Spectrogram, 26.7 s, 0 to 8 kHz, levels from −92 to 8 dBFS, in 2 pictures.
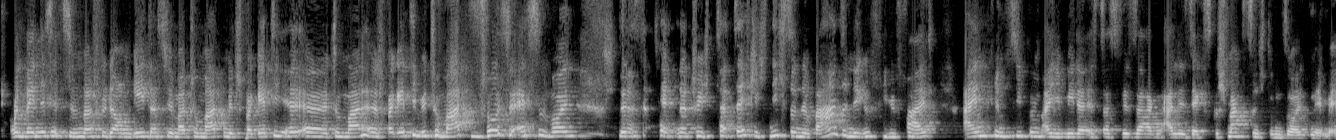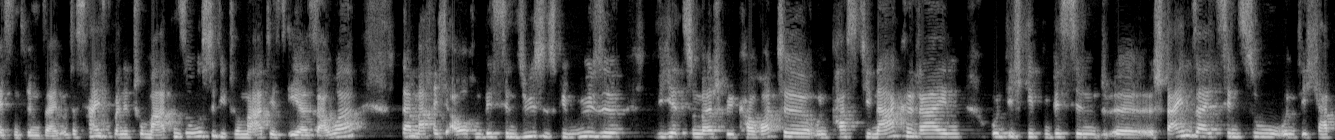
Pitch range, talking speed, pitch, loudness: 195-235 Hz, 195 wpm, 210 Hz, -16 LUFS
